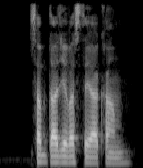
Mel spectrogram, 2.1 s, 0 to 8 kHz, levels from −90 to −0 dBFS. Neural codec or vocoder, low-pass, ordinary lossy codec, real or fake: none; 7.2 kHz; Opus, 64 kbps; real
